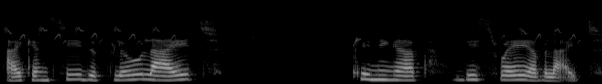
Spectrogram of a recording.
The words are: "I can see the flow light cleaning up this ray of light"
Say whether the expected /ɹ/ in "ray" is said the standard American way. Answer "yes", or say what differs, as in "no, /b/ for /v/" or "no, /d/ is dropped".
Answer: no, /w/ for /ɹ/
